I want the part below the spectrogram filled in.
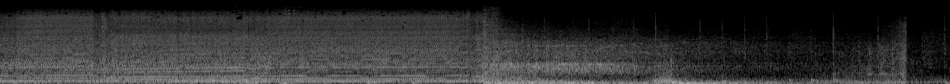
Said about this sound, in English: Actually makes the idling noises of the cars sound even sweeter.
